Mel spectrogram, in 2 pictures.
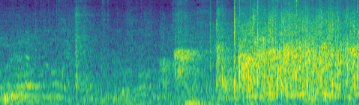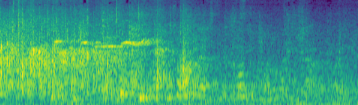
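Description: An orchestra plays in a large echoing hall.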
